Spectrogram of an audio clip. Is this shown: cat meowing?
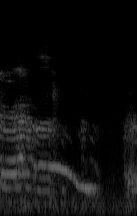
yes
